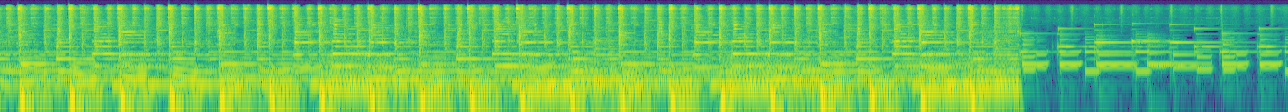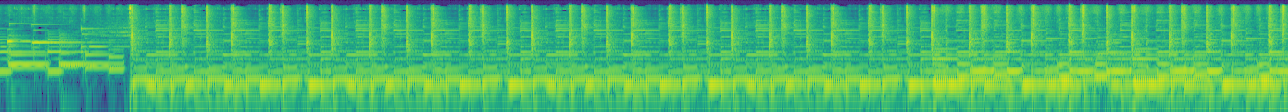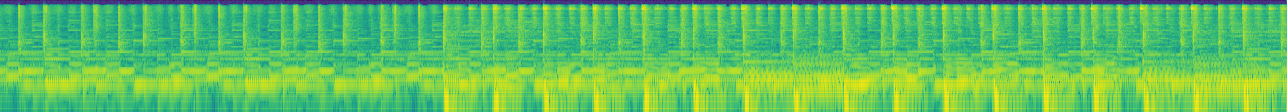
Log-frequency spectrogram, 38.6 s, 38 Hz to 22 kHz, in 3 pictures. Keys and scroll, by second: 0.0-1.5 typing, 6.3-7.1 typing, 8.4-12.1 typing, 12.9 ctrl+s, 21.1 typing.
